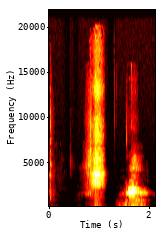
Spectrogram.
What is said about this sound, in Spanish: Sí, ¿no, bebé? Se escucha re fuerte, es un maullido. Está hablando también, está participando.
